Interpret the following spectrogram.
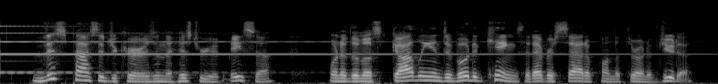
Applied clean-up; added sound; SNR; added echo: none; Musical instrument; 10 dB; none.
